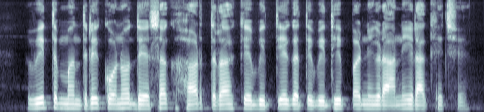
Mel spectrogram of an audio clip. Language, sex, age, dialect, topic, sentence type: Maithili, male, 25-30, Eastern / Thethi, banking, statement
